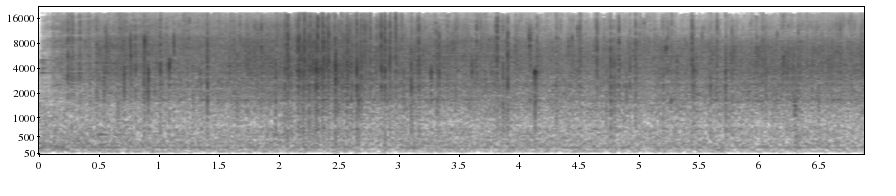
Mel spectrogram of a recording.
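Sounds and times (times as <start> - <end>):
chopped onions sizzling in hot olive oil in a Dutch oven: 0.0 - 6.8.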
